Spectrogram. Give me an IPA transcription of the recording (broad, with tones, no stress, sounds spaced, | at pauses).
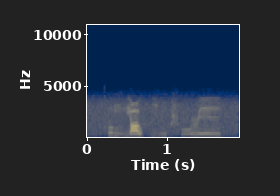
kʰ ɤ˥˩ ŋ n̪ j ɑ˥ ʊ̯ p i˧˥ ŋ ʈ͡ʂʰ u˧˥ ɻ e˥ ɪ̯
